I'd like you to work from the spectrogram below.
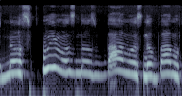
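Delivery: high, stretched-out call to go; retold urgent call. Woman seizing her escape from smoking, excited retold call. Urging everyone to leave, retold.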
